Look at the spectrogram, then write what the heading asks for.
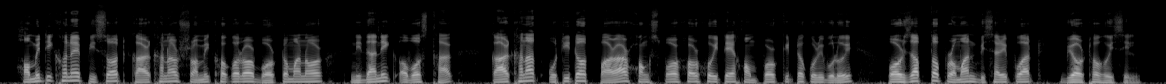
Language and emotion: Assamese, neutral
